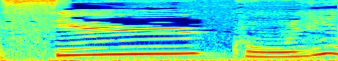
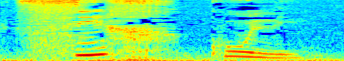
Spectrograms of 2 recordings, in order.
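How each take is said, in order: First: The r is curled with the tongue tip raised. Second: The r is dragged out as a throaty sound. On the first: "no interior paulista é circule, a gente faz uma U, sobe um pouquinho" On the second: "no Nordeste a gente fala circule, a gente dá uma arrastadinha"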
